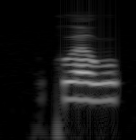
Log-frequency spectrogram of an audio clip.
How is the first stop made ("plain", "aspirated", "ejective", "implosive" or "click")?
plain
